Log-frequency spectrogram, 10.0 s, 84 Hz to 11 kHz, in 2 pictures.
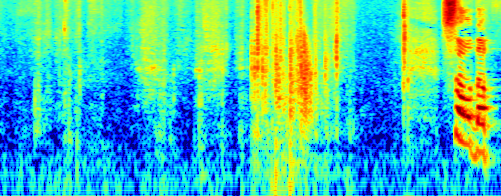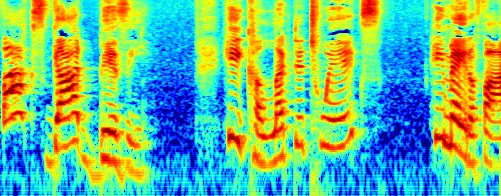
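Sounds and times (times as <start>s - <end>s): paper rustling: 0.0s - 3.6s.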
